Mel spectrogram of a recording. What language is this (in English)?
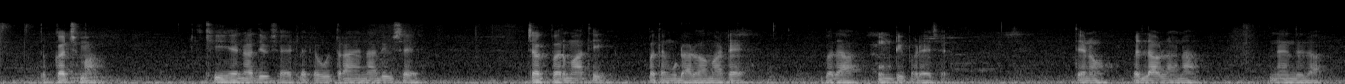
Gujarati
